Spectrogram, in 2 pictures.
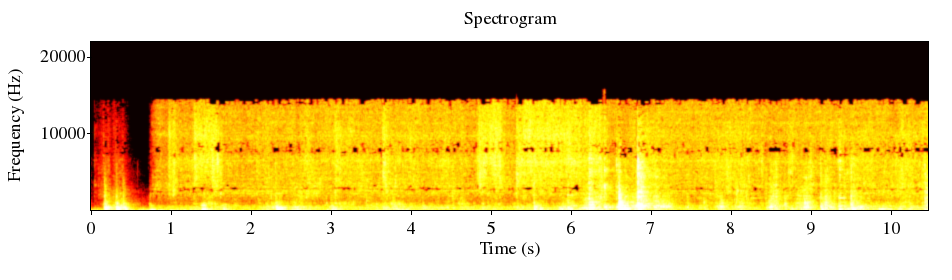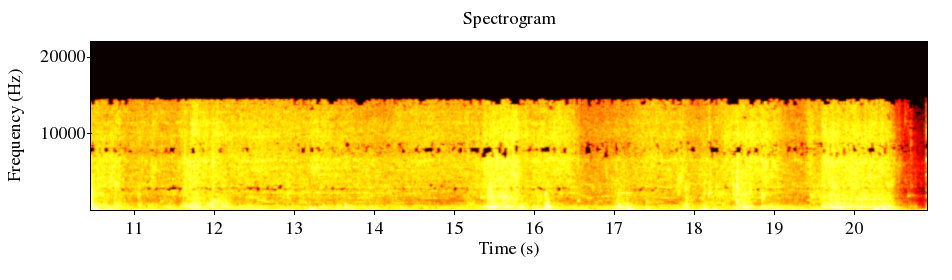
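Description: Water running from a kitchen tap into a sink, with knocks and clatter now and then. The water starts about a second in and stops just before the end.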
